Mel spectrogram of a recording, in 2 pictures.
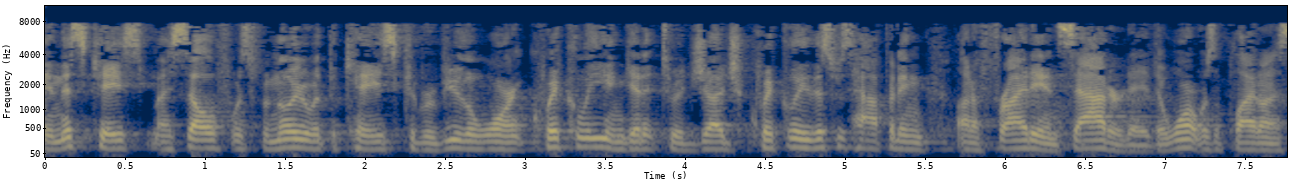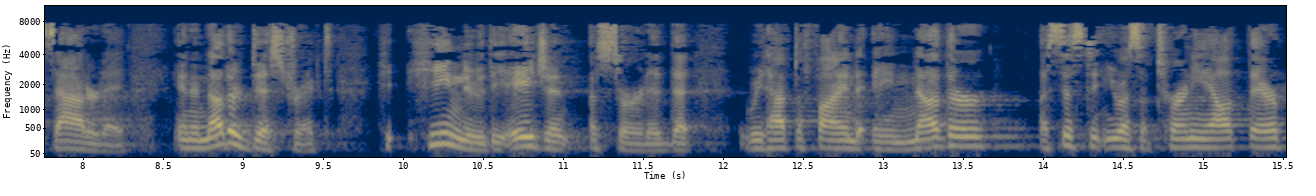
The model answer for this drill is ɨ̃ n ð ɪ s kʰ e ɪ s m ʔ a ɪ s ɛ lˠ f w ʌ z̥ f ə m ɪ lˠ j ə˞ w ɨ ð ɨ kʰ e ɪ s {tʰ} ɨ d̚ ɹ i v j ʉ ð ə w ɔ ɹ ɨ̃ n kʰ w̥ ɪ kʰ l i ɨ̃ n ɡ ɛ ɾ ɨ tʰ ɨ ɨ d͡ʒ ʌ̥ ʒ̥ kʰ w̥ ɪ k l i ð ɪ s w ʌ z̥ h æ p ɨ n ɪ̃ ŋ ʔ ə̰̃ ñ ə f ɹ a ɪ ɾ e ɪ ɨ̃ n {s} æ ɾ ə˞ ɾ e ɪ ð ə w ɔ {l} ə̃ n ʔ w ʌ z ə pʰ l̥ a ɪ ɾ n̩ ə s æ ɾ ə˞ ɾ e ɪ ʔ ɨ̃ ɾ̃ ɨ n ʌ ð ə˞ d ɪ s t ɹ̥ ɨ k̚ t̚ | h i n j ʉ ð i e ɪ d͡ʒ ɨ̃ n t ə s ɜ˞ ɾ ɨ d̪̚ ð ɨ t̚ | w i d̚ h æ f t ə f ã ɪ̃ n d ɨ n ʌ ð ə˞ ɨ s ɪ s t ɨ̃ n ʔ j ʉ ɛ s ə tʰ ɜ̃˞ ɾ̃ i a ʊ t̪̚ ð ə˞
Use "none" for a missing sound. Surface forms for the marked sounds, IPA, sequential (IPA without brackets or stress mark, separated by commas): kʰ, s, ɹ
